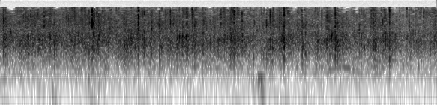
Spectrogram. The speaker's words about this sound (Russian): аплодисменты, пожалуйста. Встречайте, Михаил Пореченков.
